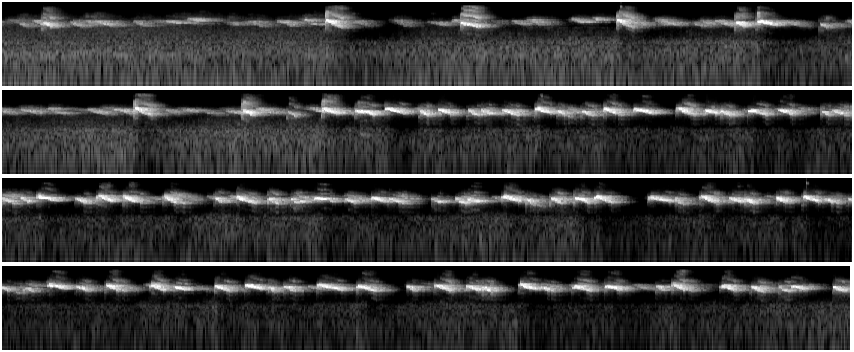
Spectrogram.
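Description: A small bird sings a fast, high, warbling song close by.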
